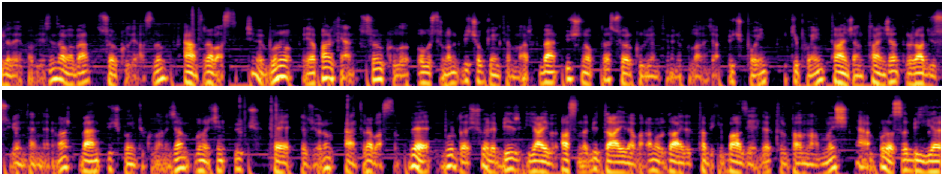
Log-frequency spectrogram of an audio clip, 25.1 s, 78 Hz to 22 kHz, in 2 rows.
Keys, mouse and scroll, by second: 2.3 Return, 15.5-16.0 typing, 17.0 Return, 17.9 middle click, 18.1 middle click.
